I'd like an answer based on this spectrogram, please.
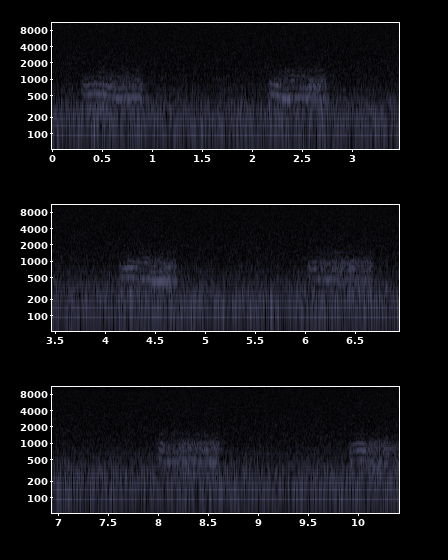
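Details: Sleeping Mr. Keeks, a Dutch/Polish mix bunny, snores in his Peep pose: short squeak-like nasal tones that recur about every two seconds with a falling pitch at the end, against constant low hiss.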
